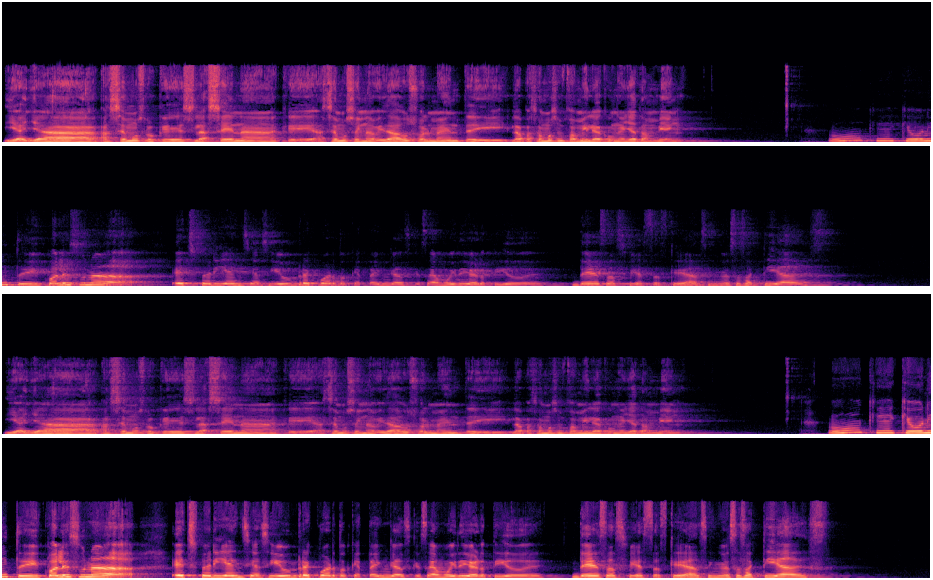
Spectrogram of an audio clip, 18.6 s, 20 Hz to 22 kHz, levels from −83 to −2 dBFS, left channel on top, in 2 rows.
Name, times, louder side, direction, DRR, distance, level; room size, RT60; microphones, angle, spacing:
voice 1, 0.0-6.8, left 4 dB, 55° left, 10 dB, 0.6 m, -24 dB
voice 2, 8.3-10.6 11.0-14.7 15.0-17.5, right 7 dB, 80° right, 16 dB, 0.4 m, -22 dB
12.0 x 8.1 x 9.4 m, 1.2 s
head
